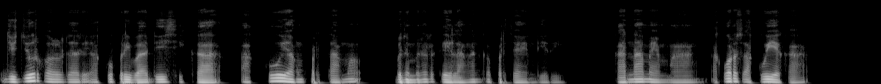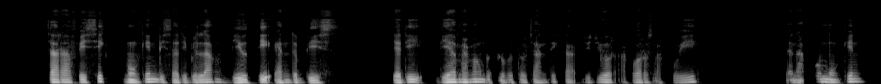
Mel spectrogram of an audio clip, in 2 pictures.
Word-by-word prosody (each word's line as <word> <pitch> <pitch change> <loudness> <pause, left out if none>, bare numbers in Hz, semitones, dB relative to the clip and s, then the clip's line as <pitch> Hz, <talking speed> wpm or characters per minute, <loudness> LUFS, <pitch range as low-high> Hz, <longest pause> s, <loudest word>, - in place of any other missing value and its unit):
Jujur 120 +7 +5
kalau 120 -3 +2
dari 110 0 -2
aku 110 +2 -4
pribadi 110 0 +4
sih 115 +1 -13
Kak 100 0 +2 0.2
aku 145 +7 +4
yang 115 -2 +4
pertama 105 +5 -4 0.4
benar-benar 110 +1 +3
kehilangan 105 0 +1
kepercayaan 100 -3 -5
diri 95 -1 -11 0.5
karena 110 +3 +2
memang 100 -1 -3 0.2
aku - - -12
harus 135 -3 +1
akui 115 +2 +4
ya 105 - +2
Kak 95 +2 -8 1.2
secara 110 -1 +3
fisik 105 +5 -2 0.2
mungkin 105 +4 +3
bisa 100 -3 -2
dibilang 105 +3 -1
beauty 105 +3 +3
and 95 0 -1
the 95 - -2
beast, 90 -1 -3 0.5
jadi 105 +2 +1 0.2
dia 110 +2 +4
memang 115 +2 +2
betul-betul 100 -1 -9
cantik 95 +2 -10
Kak 100 +2 -10
jujur 105 +1 -4
aku - - -22
harus 95 - -11
akui, 100 +7 -9 0.9
dan 95 -1 -5
aku 125 - -19
mungkin 125 +2 -1
105 Hz, 145 wpm, -25 LUFS, 100-115 Hz, 1.2 s, Jujur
